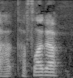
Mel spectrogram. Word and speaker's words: HaFlaga: and the generation of the HaPlaga or the HaFlaga, how's typically pronounced, is like the Dor HaFlaga is the like the Tower of Babel, that generation after Noah, they got it.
